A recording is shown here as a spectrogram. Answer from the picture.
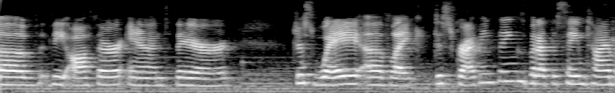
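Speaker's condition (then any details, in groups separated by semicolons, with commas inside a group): No condition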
